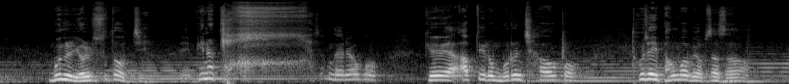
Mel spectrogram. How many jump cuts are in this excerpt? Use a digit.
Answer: 1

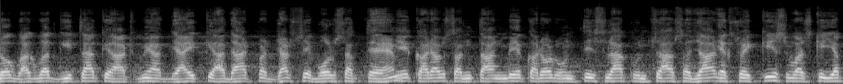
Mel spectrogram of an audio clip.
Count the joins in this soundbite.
2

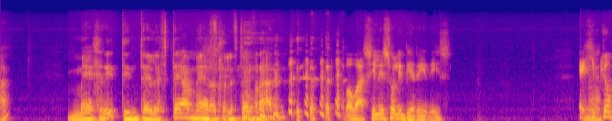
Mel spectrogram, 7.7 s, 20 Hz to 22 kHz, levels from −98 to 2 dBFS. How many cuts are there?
1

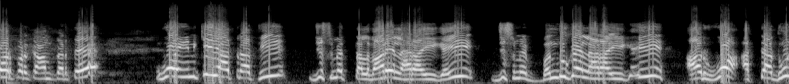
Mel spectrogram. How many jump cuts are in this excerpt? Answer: 0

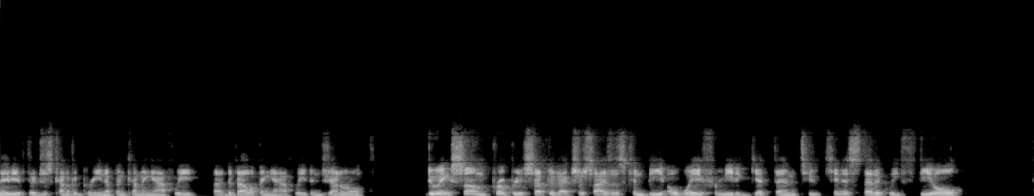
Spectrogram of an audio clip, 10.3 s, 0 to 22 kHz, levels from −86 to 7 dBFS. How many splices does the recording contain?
0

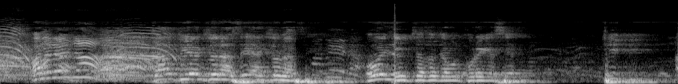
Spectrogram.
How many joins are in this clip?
1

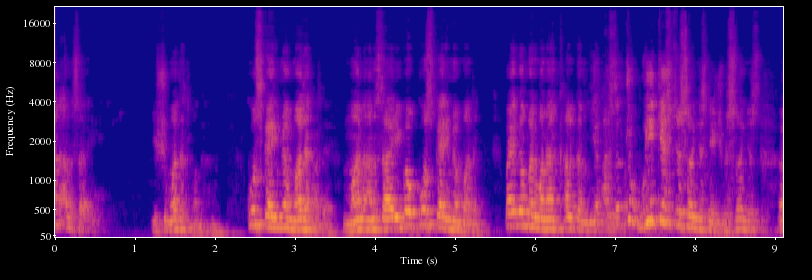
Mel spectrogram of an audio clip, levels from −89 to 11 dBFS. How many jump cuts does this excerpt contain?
1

